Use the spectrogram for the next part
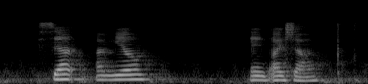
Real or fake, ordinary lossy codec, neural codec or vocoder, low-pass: fake; none; codec, 16 kHz, 1 kbps, FunCodec, trained on Chinese and English, 50 frames a second; 7.2 kHz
